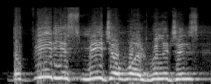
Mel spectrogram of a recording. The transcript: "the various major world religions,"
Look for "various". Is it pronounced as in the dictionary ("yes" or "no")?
yes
